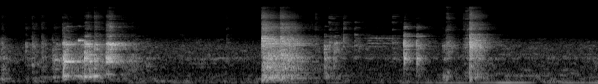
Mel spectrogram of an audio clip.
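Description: Aluminium pressure cooker lid being unlocked and lifted off after the cooker has released its pressure: a run of metal clinks about a second in, a longer scrape around the middle, and two more sharp clinks after it.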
